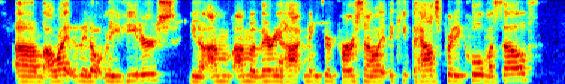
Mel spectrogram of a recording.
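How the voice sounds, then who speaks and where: With a Southern accent, a woman speaks at a very fast pace in a medium pitch. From North Florida / South Georgia. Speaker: fish hobbyist. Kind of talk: casual chat.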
